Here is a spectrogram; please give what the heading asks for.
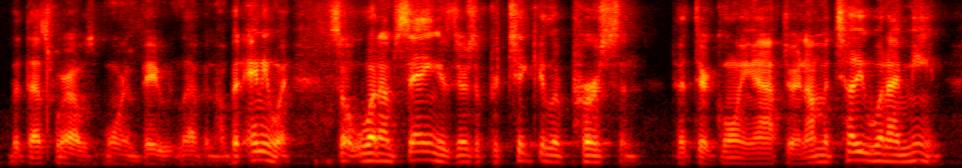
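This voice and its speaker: Talking to his livestream audience, whom he calls folks, a New York-accented host rambles on, repeating himself, starting sentences over and leaning on fillers. His voice is fairly low and expressive with a breathy edge, moving quickly with few pauses.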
